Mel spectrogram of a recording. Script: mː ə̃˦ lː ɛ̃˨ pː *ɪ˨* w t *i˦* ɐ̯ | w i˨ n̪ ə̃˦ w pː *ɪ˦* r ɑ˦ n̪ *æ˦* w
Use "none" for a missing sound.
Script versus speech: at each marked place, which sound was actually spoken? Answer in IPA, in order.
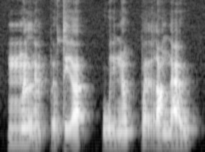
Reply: ɪ˨, i˦, ə˦, æ˦

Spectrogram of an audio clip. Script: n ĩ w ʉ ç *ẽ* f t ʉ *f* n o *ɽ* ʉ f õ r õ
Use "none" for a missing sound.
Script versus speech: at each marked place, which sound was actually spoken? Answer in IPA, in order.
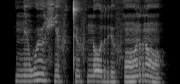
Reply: ẽ, f, r

